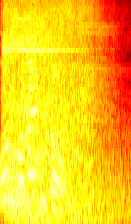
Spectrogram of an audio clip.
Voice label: "hold it", Spanish; Edgeworth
